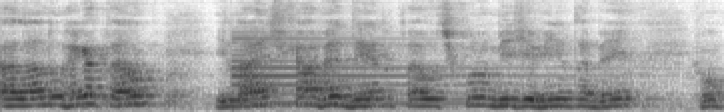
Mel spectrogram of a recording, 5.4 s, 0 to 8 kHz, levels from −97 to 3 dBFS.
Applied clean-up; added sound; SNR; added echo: none; Electric guitar; 15 dB; reverberation time 0.8 s.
